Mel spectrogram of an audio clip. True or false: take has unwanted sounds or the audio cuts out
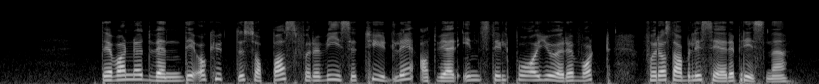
false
